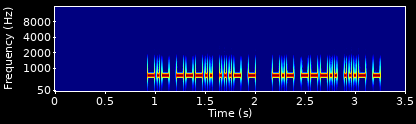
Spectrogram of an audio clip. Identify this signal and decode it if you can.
Morse code, heard as a keyed tone, about 48 wpm, 700 Hz. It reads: K8VT K8VT
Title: USA Call Signs Repeated 2x 50wpm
